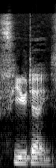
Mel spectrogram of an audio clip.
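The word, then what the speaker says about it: Fude: I've used a sailor Feud a pattern before and someone very kindly I pronounced it Feud but apparently it's a few days so a few day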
